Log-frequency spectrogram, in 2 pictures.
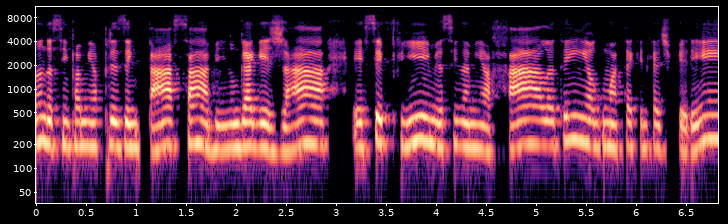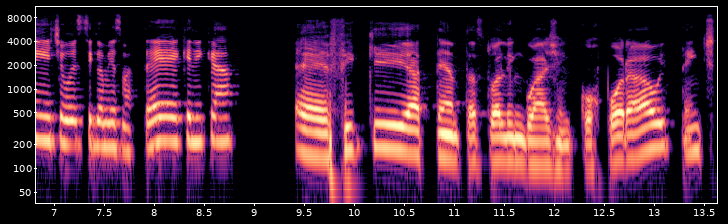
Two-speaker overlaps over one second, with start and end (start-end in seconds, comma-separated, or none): none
